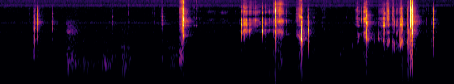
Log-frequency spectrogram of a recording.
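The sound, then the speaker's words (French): A small plastic box is handled, giving a quick series of sharp, dry clicks and snaps with brief rustling between, like a lid being opened and pressed shut. “Une petite boîte en plastique.”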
